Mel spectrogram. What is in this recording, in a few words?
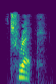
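"trek", English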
